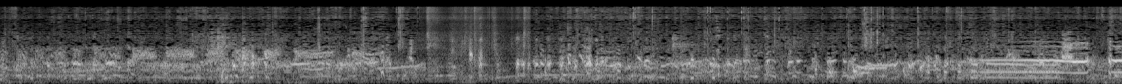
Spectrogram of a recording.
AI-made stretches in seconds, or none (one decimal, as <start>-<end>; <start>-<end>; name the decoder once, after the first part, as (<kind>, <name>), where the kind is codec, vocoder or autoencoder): 4.2-5.3 (codec, DAC)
